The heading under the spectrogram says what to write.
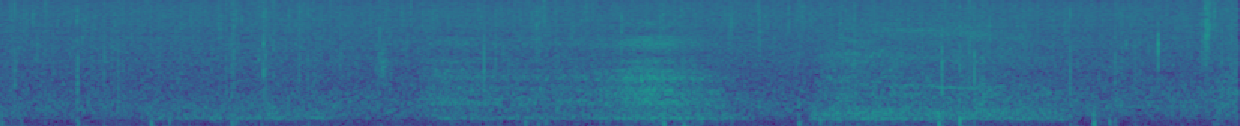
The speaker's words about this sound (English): Just until the rain lets up.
